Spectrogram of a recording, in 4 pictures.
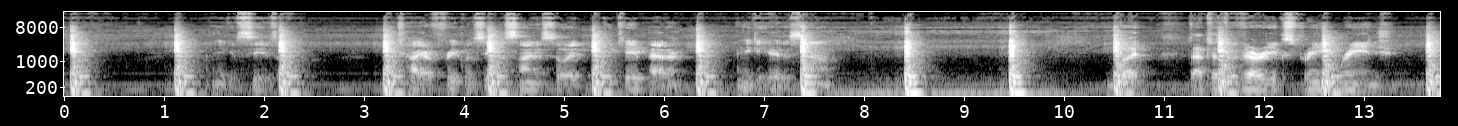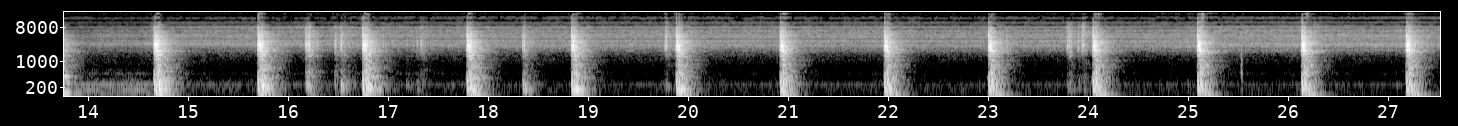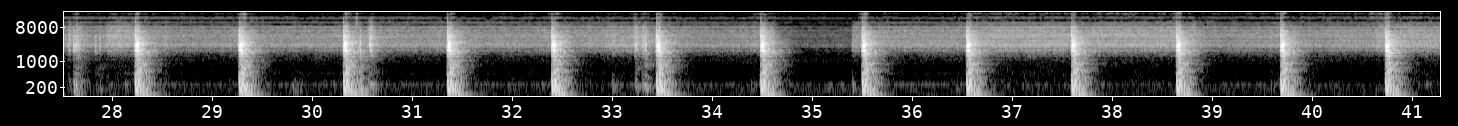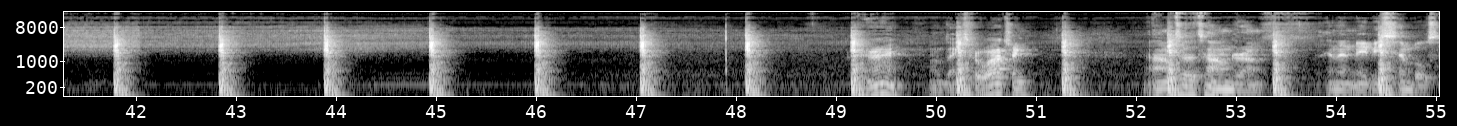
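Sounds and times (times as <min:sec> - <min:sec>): electronic drum thumps: 0:00.0 - 0:19.2, 0:19.8 - 0:20.2, 0:20.9 - 0:21.3, 0:21.9 - 0:22.4, 0:23.0 - 0:24.4, 0:25.0 - 0:26.5, 0:27.1 - 0:28.6, 0:29.2 - 0:29.7, 0:30.3 - 0:31.8, 0:32.4 - 0:33.8, 0:34.4 - 0:34.8, 0:35.4 - 0:35.9, 0:36.5 - 0:38.0, 0:38.6 - 0:39.0, 0:39.6 - 0:40.1, 0:40.7 - 0:42.2, 0:42.8 - 0:43.2, 0:43.8 - 0:44.3, 0:44.9 - 0:45.3, 0:45.9 - 0:46.4, 0:47.0 - 0:48.5, 0:49.1 - 0:53.8, 0:54.4 - 0:54.8.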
